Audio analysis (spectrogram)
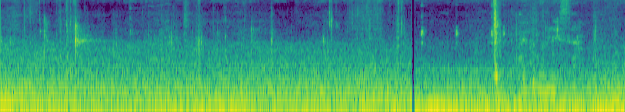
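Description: A motorbike rides along a road near the Hongsa camp area in Xayaboury, Laos, giving a steady low engine rumble with wind noise and occasional faint clicks throughout.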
